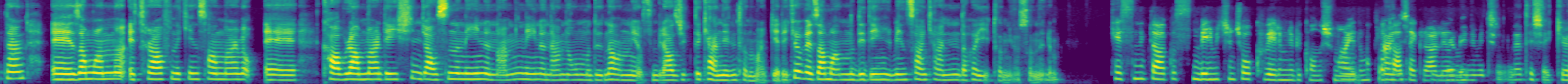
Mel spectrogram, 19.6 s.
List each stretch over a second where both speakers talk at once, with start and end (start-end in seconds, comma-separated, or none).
16.7-18.4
